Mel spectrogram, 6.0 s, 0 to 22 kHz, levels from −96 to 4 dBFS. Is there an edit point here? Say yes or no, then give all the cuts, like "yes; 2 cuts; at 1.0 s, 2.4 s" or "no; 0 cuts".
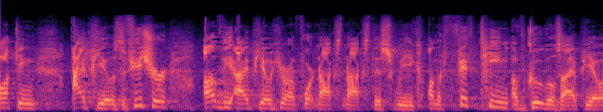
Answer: yes; 2 cuts; at 3.4 s, 5.1 s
